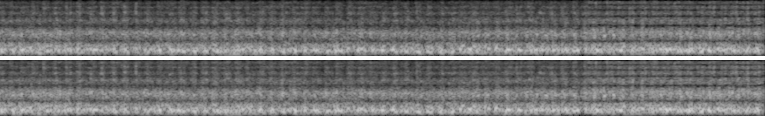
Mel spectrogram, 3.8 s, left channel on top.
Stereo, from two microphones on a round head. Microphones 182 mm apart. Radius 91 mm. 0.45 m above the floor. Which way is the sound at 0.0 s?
10° right (ahead or behind).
